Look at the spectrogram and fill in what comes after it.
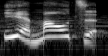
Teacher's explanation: that's fourth tone, first tone, and then neutral tone. 是的,夜猫子 那今天我们的对话呢,就是一个夜猫子的生活 Yeah, so let's find out what this night owl or night cat has done.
